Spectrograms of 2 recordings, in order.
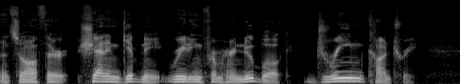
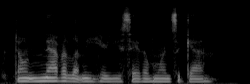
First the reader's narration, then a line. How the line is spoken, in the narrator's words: said quietly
